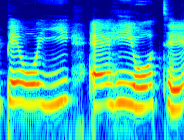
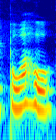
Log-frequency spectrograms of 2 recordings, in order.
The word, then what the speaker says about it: Poirot: poirot poirot e não porque é um nome belga poot nasceu na Bélgica então a pronúncia vai ser poah e sobre poah versus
